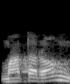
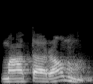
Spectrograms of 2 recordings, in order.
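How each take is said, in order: First: The last word ends with an ng sound. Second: The last word ends with an m sound. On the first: The speaker calls it wrong. "রং যদি বলি মাতা রং, তাহলে কিন্তু ভুল উচ্চারণ হবে" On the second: The speaker calls it right. "অনুস্বারের জায়গায় ম উচ্চারণ করতে হবে"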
